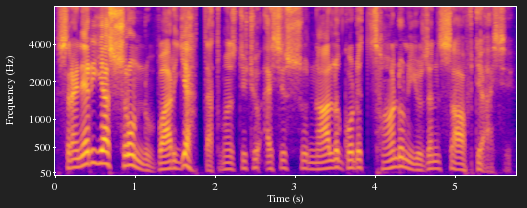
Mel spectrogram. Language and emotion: Kashmiri, neutral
